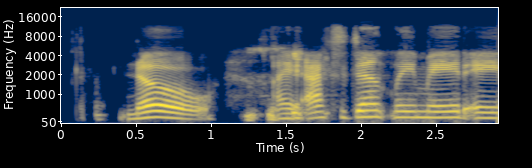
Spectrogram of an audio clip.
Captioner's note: laughing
